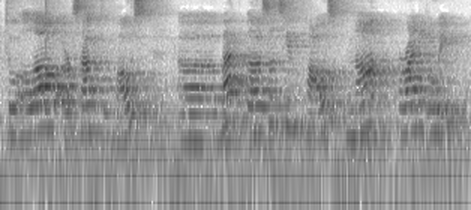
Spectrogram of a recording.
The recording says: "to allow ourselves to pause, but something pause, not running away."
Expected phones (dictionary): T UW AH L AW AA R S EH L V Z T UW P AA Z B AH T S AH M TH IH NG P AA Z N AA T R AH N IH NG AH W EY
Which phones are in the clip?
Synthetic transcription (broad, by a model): T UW AH L AW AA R S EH L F T UW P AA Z B AH T S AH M S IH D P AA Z N AA T R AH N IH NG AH W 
